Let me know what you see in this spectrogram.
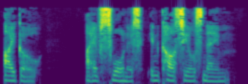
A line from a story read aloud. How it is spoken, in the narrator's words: he said softly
